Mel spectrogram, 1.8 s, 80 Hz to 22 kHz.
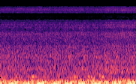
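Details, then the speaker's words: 1957 Ford Thunderbird V8 running the original carburetor with the lighter metering body, after flooding problems; a squirt of fuel was needed to start, hinting at a lean condition: cold idle swells and sags about twice a second. Surging idle, cause unconfirmed. "you can hear it coming and going can't you let me try it again yeah I didn't leave it quite so long that time"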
